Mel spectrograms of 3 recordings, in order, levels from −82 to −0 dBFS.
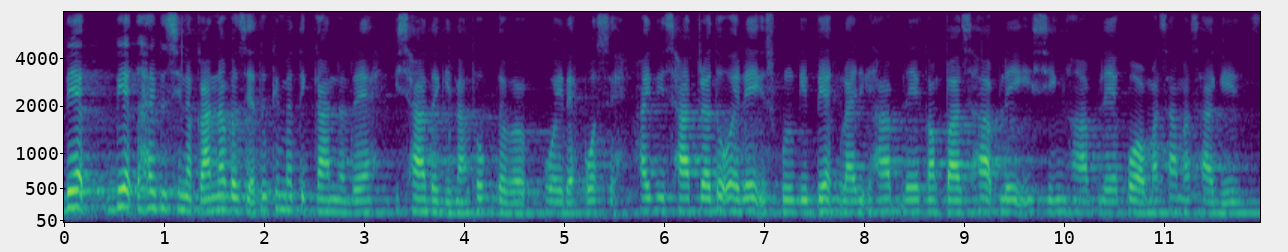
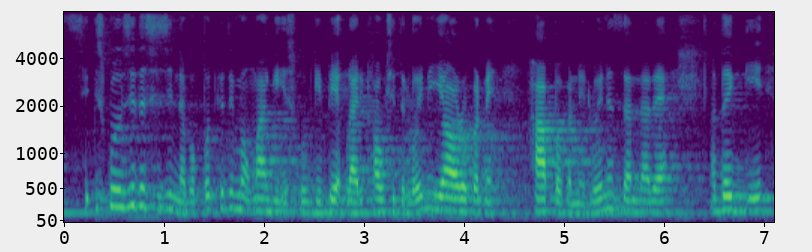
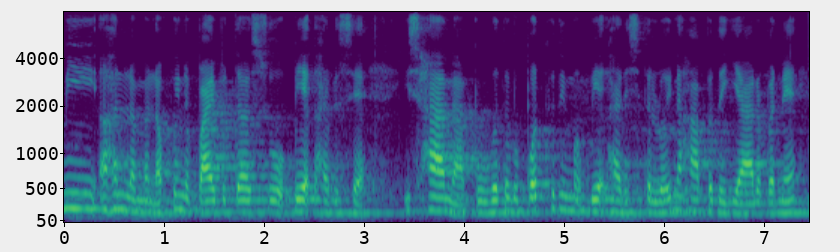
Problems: constant background noise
